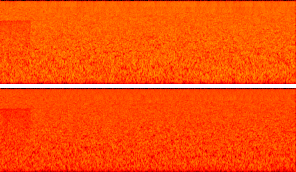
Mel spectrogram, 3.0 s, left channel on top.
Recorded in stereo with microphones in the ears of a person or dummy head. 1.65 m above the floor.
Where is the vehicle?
I don't hear a vehicle.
